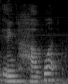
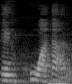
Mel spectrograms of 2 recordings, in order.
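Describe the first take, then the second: First: The a comes before the u. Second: The u comes before the a. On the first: The speaker calls it wrong. "dice enjaguar" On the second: The speaker calls it right. "por decir enjuagar"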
